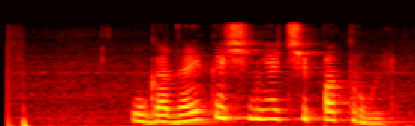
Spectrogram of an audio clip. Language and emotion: Russian, positive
